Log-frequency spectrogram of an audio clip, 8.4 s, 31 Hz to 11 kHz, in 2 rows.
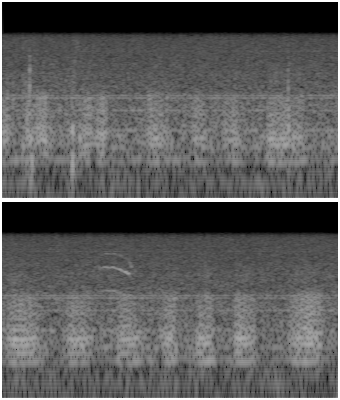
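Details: A stray cat purrs in a crash pad in Manilla on 20 February 2011, its rhythmic low rumble repeating steadily beneath heavy background hiss, with a brief faint whistle midway.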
